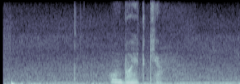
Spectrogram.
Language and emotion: Russian, sad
